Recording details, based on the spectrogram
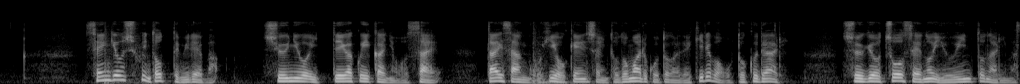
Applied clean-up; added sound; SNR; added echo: neural separator model SepFormer DNS4.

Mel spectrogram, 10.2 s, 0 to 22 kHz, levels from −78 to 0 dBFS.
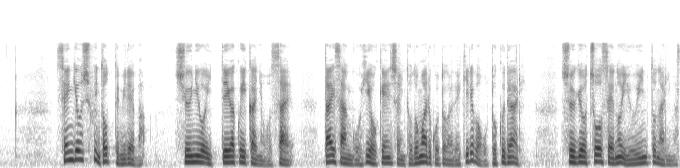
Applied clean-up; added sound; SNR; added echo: none; none; none; none.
